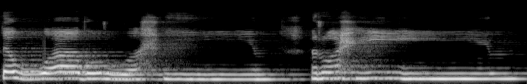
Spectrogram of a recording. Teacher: را کو منہ بھر کے پڑھنا ہے، ہا کو اچھے سے حلق سے ادا کرنا ہے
